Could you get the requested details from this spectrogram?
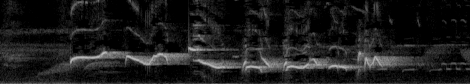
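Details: Calm night-time song of an Oriental magpie-robin, used as therapy for kacer: loud fluty whistles that rise and fall, tumbling warbled notes and brief trills over a low background hum.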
